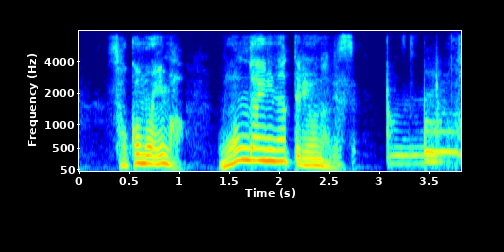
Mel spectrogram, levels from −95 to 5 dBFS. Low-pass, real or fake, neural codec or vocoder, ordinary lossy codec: 7.2 kHz; fake; codec, 16 kHz in and 24 kHz out, 1.1 kbps, FireRedTTS-2 codec; Opus, 24 kbps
